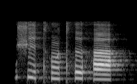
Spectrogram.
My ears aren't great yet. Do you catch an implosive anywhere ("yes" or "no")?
no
